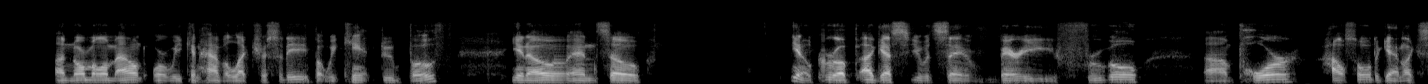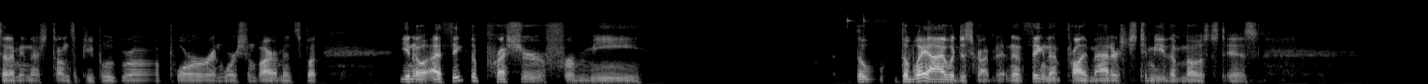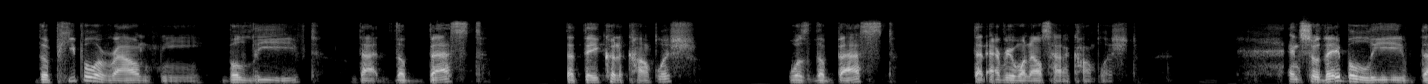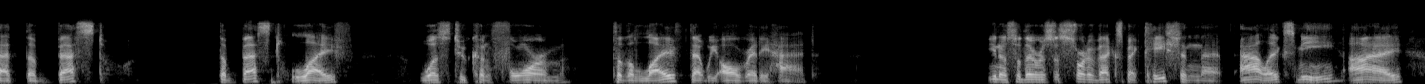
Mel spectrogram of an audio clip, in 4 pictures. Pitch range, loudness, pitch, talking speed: 90-105 Hz, -23 LUFS, 95 Hz, 135 wpm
